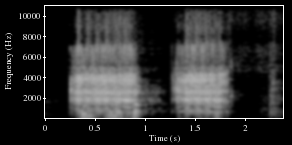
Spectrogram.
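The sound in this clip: A person imitates a goat's bleat with their mouth: two long, loud, wavering nasal bleats separated by a short pause, then a brief, much fainter third bleat.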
